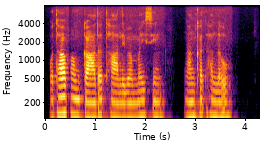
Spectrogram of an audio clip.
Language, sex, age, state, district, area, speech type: Manipuri, male, 18-30, Manipur, Bishnupur, rural, read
